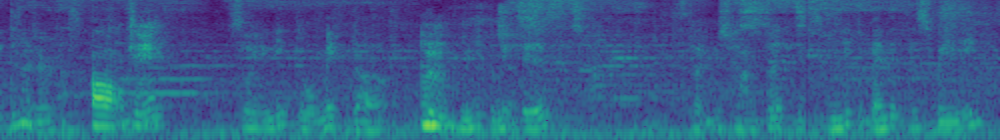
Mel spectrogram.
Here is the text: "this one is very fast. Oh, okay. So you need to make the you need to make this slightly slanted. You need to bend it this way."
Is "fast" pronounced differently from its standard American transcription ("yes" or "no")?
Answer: yes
